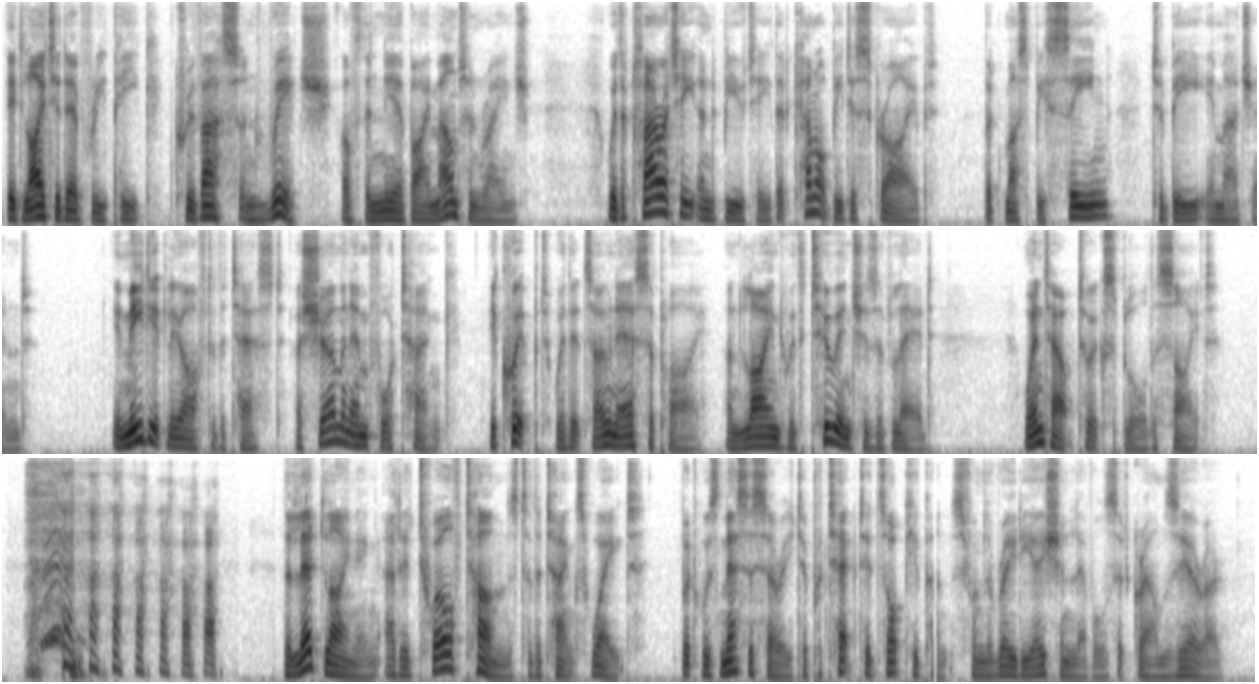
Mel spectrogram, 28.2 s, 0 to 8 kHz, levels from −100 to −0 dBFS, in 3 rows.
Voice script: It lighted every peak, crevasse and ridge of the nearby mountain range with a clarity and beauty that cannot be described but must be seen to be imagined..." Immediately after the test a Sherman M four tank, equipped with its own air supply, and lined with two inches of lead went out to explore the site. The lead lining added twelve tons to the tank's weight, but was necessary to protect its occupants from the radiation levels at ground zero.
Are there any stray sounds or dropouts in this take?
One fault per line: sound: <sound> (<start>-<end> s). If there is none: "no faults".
sound: laugh (19.0-20.5 s)
sound: dropout (25.8-25.8 s)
